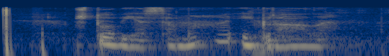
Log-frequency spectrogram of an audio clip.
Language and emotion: Russian, sad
